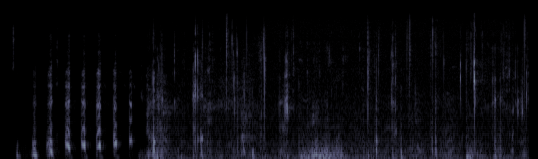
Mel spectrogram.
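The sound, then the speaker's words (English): Loud, amplified chewing sounds edited together: a quick run of about eight rhythmic crunchy bites, then continuous wet, squelchy munching and smacking, like an animal grinding grass. “it's like a cow eating grass.”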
